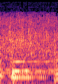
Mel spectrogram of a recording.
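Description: Steady rain in the video game Dinkum on a spring day, a dense, even hiss of drops on surfaces heard alone for a brief moment.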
